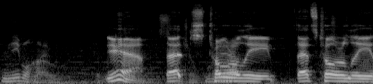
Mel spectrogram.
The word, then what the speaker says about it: Nibelheim: starts establishing him super also do you say nibbleheim no more it's supposed to be pronounced Nibelheim yeah that's totally that's totally like as guardian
